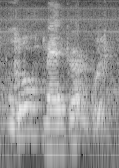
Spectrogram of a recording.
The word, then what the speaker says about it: Klompenmaker: Ja, how do you pronounce it? Klompenmaker.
